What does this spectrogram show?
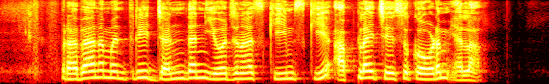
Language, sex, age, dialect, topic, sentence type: Telugu, male, 25-30, Utterandhra, banking, question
